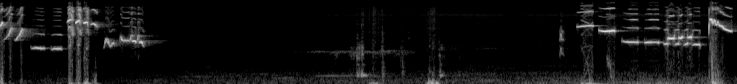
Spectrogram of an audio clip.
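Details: Hill blue flycatcher singing two bursts of high, sweet whistled phrases, mixing steady pure notes with quick trills and slurred upward notes, separated by a few seconds of near silence.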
